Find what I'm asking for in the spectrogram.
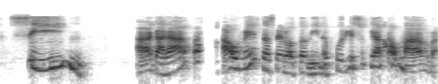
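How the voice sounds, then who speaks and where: A woman's very slow speech with very wide pitch swings and vocal fry. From Brazilian Northeast. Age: 70s. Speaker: pharmacy professor, medicinal plant expert. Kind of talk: interview in a live stream.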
